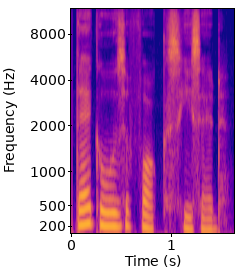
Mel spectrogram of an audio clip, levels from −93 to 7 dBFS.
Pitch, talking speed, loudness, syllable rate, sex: 185 Hz, 220 wpm, -17 LUFS, 4.7 syllables/s, female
